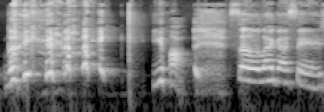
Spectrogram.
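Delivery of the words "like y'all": loud, high burst of laughter; real laugh. Real, not acted. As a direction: crack up mid-story. Laughing at her irritation.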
